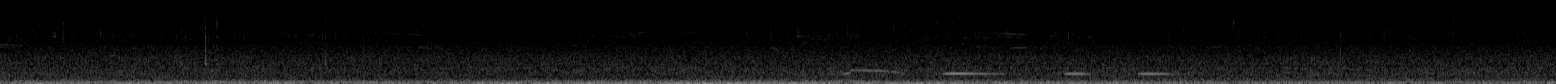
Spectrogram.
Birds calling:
Common Grackle (Quiscalus quiscula), Mourning Dove (Zenaida macroura)

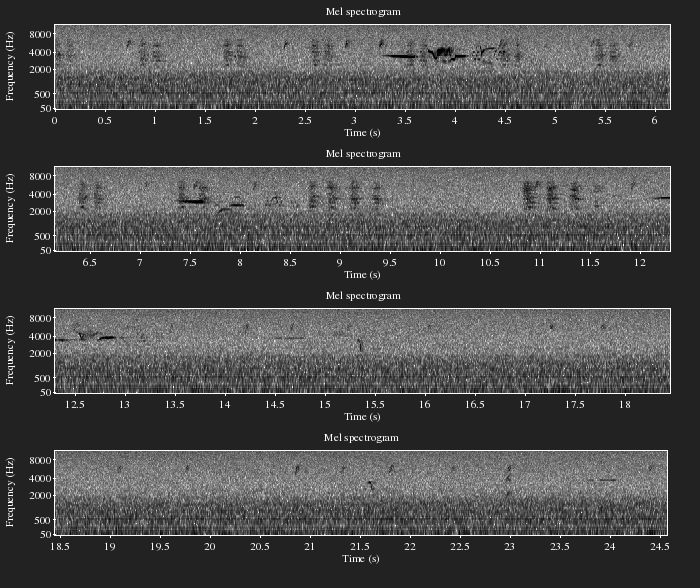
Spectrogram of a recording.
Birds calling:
Hermit Thrush (Catharus guttatus), White-crowned Sparrow (Zonotrichia leucophrys), Gray-crowned Rosy-Finch (Leucosticte tephrocotis)

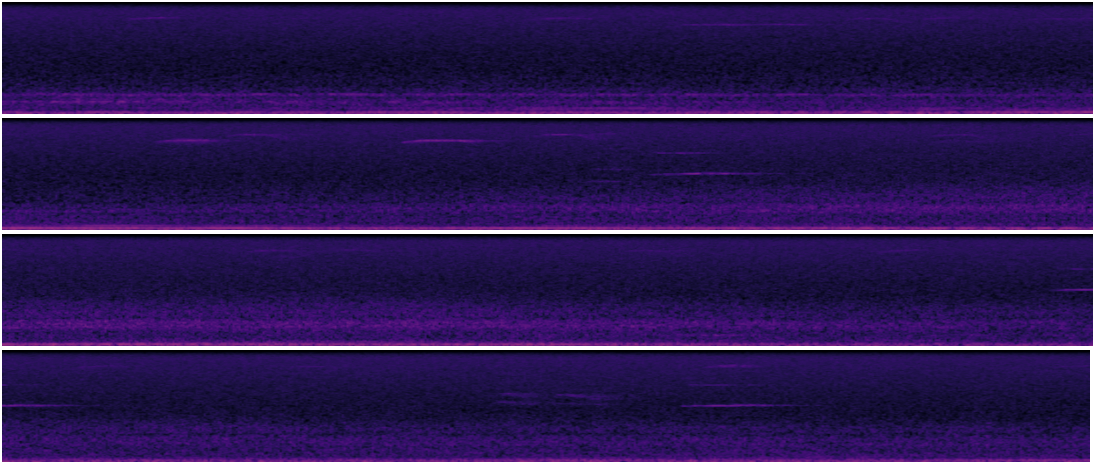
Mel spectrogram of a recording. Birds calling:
Blue Jay (Cyanocitta cristata), Cedar Waxwing (Bombycilla cedrorum)

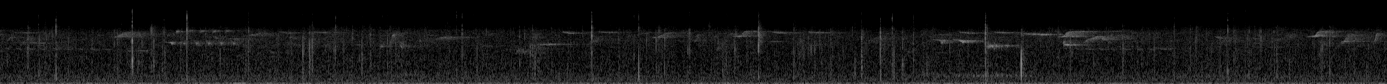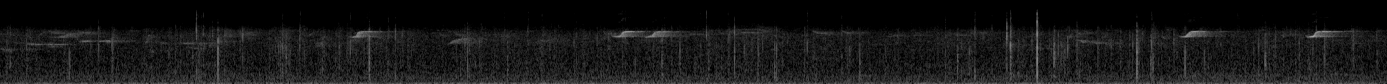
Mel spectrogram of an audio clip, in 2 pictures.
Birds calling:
Hawaii Amakihi (Chlorodrepanis virens), Apapane (Himatione sanguinea), Iiwi (Drepanis coccinea)

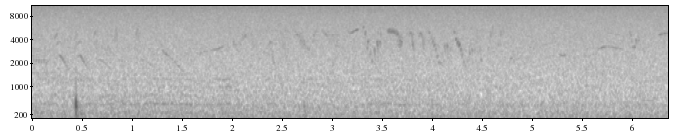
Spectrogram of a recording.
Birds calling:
Eurasian Skylark (Alauda arvensis)

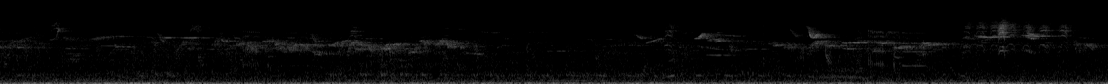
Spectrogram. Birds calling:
Hawaii Amakihi (Chlorodrepanis virens), Red-billed Leiothrix (Leiothrix lutea)

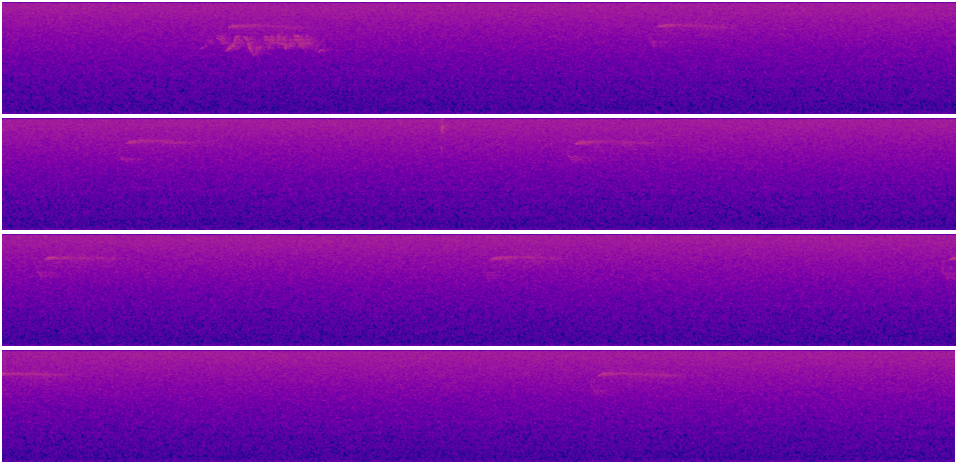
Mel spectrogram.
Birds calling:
Purple Finch (Haemorhous purpureus), Spotted Towhee (Pipilo maculatus)

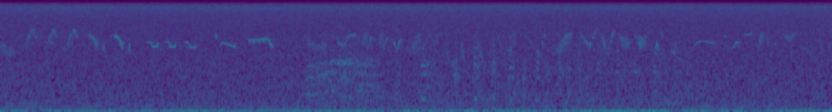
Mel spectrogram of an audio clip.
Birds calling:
Erckel's Francolin (Pternistis erckelii), Eurasian Skylark (Alauda arvensis)

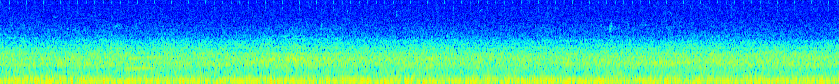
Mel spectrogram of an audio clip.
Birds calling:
Canada Goose (Branta canadensis)

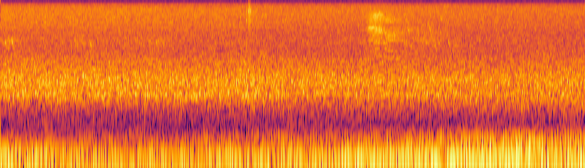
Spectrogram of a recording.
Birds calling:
Gray Catbird (Dumetella carolinensis), American Goldfinch (Spinus tristis)

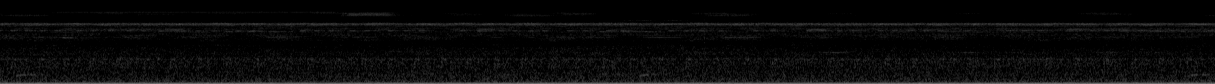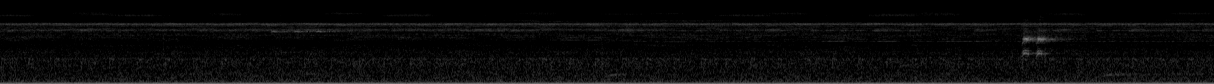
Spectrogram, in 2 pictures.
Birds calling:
Hauxwell's Thrush (Turdus hauxwelli), Amazonian Motmot (Momotus momota), Little Tinamou (Crypturellus soui), unidentified bird

